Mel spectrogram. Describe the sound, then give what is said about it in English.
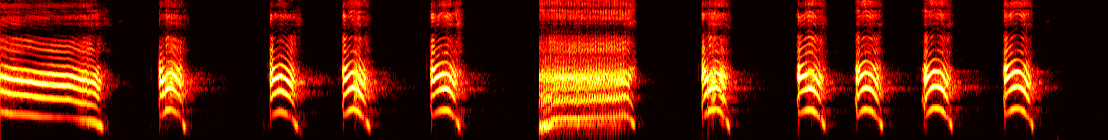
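A person imitates a crow with their mouth, giving a series of about ten loud, harsh caws in uneven bursts, with one longer, raspier caw in the middle. “And so I learned how to do a crow call with just my mouth, not a crow call.”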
